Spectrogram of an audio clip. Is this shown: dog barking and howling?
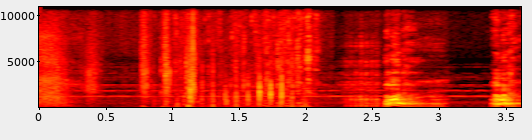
yes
